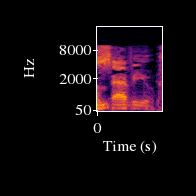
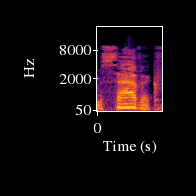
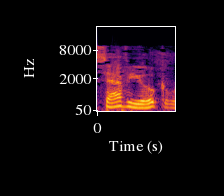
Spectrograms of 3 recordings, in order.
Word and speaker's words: Saviuk: because I've been calling him Savick forever. Yep. And he goes, there's a U in it. – Why would you say Savick? He said, is Saviuk rhymes with book?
